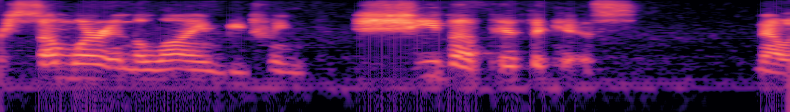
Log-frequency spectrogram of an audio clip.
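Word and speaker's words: Sivapithecus: in the line between shiva epithecus now it's spelled s-i-v-a but in in the sanskrit it's pronounced more of an sh so it's a shiva epithecus down to orangutans now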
